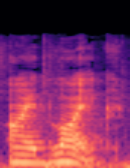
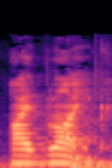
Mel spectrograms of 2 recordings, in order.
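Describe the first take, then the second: First: The word 'would' is shortened to 'd'. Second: The word 'would' is shortened to 'd'.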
